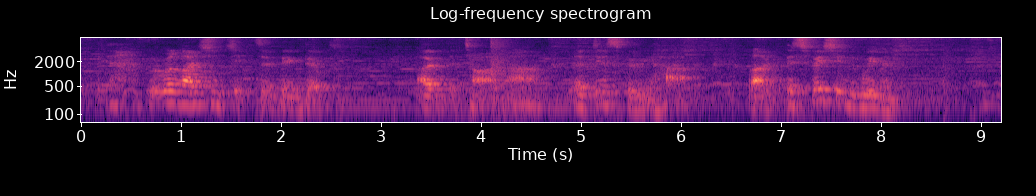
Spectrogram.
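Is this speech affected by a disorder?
Yes: ALS/MND; onset foot drop.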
